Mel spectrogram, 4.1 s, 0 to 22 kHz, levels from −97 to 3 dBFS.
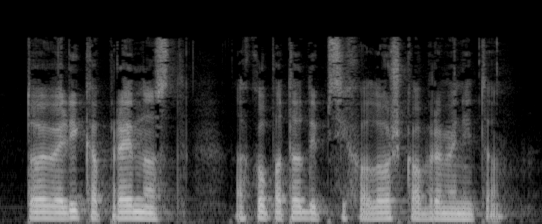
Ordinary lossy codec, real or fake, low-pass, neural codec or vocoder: MP3, 48 kbps; real; 14.4 kHz; none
